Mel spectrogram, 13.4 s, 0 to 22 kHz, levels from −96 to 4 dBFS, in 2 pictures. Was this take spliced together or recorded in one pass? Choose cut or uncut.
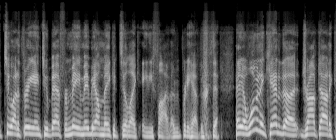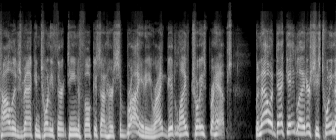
uncut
